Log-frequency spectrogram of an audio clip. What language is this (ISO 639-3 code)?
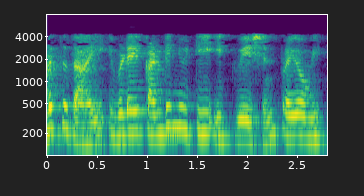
mal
